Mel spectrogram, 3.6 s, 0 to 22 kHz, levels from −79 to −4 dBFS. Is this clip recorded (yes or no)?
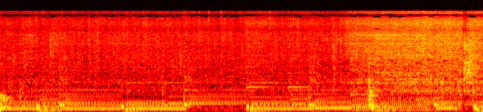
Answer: yes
